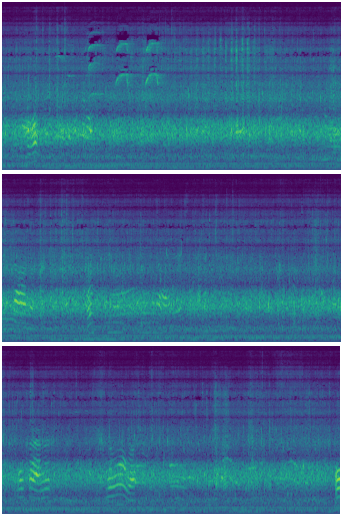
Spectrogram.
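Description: Faint voices talking in the background over steady outdoor noise, with three short high chirps about two seconds in.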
